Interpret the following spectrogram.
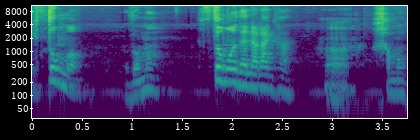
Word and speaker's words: zumo: But it's with a Z, so it's actually zumo.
